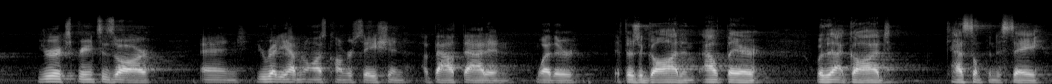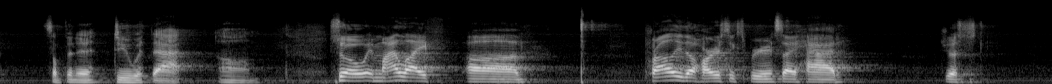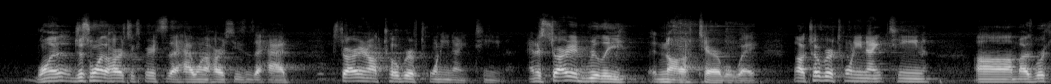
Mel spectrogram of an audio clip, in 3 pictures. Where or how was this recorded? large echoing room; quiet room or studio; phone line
large echoing room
